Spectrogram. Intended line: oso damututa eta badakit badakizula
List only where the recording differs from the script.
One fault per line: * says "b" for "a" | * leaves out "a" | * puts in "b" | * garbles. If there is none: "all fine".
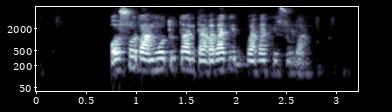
all fine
